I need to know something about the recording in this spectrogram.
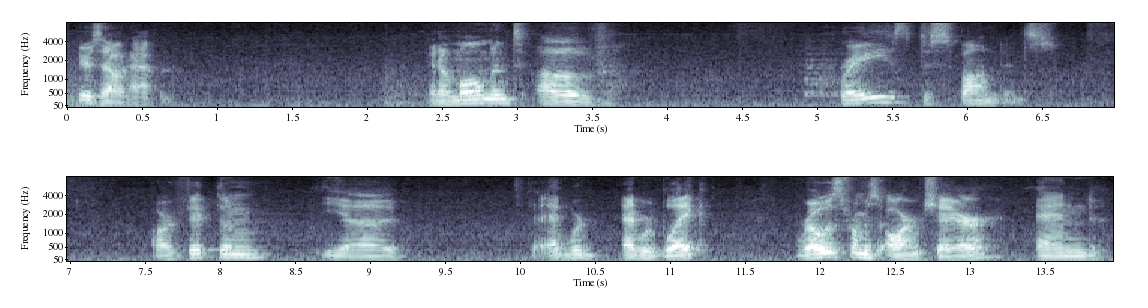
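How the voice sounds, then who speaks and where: An actor playing a jaded, irritable police detective in a fan-made drama dialogue. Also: male voice, lowish voice, takes it slowly, pauses often. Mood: dry, matter-of-fact.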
